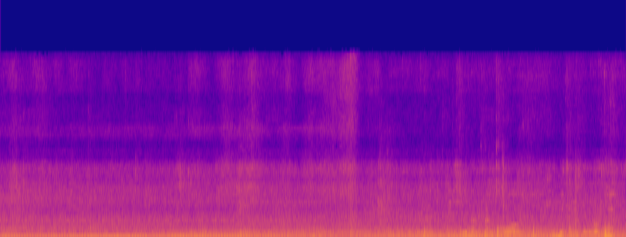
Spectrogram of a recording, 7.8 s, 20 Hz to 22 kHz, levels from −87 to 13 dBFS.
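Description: No technical faults turn up anywhere in this recording, so there is nothing to describe in time order.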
